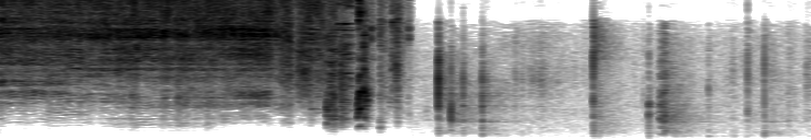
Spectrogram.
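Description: Electric jigsaw cutting through the thin sheet-steel wall of a barrel: a steady harsh rasp for about two seconds, then a few short bursts, stopping about three seconds in. Faint clicks of handling follow.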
